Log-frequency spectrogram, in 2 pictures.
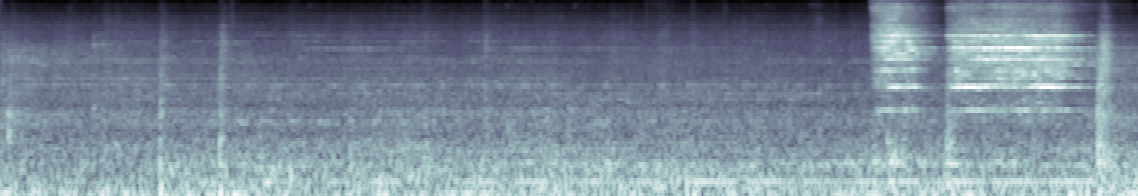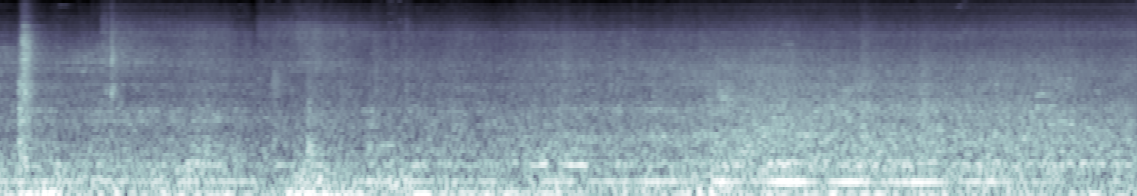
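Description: Train sounds at a railway platform: a steady low rumble, with a shrill pitched sound about nine seconds in that lasts about two seconds, followed by a couple of sharp knocks.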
